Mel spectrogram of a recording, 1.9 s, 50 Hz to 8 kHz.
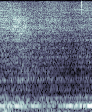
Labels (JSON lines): {"label": "anthrophony, boat engine", "recorder": "SoundTrap 500"}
